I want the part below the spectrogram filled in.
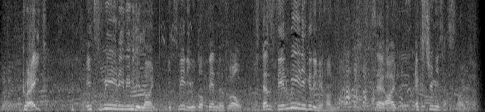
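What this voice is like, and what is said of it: British-Japanese accent. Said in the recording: “Sort of a British-Japanese accent.”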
